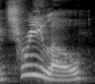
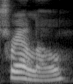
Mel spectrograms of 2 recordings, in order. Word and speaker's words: Trello: mind and uh as aun D would say tro but it's actually pronounced Trello Trello you can actually go to sites like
